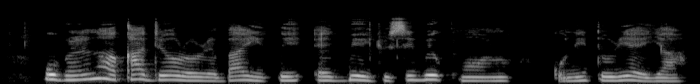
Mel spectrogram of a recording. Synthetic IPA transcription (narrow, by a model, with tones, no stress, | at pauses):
o˧bĩ˨ɾ̃ĩ˨˦nãː˦˨ka˦˨di˨˦ɔ˦˨ɾɔ˧˨ɾɛ˨ba˨˦ji˦˨k͡pe˦ɛ˧ɡ͡be˦e˧˨d͡ʒu˨si˨˦ɡ͡be˦˨kũ˨˦ɔ˧ɾ̃ũ˧ | ko˨nĩ˨˦to˧ɾi˦ɛ˦˨ja˨˦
